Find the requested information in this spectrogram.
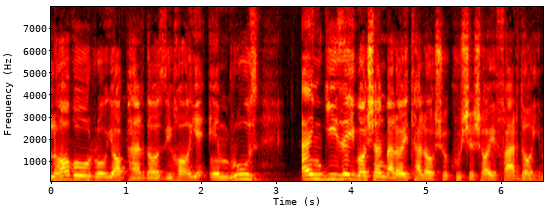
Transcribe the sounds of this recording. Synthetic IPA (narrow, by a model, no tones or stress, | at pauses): lhɒːvoɾojɒːpʰæɾd̪ɒːziːɦɒːjeʔemɾuːz | ʔæŋɟiːzeiːbɒːʃænd̪bæɾɒːje̞t̪ʰælɒːʃokʰuːʃe̞ʃhɒːje̞fæɾd̪ɒːjḛ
